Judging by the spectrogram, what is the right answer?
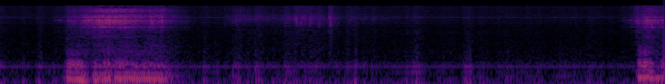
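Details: Sleeping puppy snoring: soft, fluttering snore on the in-breath, a quiet stretch, then another snore begins; ordinary snoring.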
